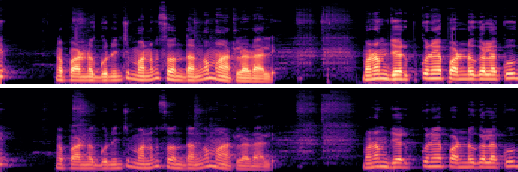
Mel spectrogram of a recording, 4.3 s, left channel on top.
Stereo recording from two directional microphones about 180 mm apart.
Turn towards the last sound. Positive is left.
turn(degrees=30)  # may be behind; listen again after turning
